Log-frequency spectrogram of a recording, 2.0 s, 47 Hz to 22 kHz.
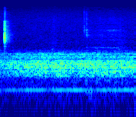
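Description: Static from the speaker of a HamGeek DSP-01 software defined radio tuned to an empty stretch of the 14 MHz shortwave band: a steady, muffled hiss over a low hum, with a small click near the start.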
